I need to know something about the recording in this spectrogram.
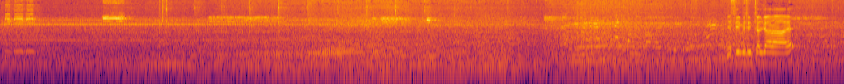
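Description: Vehicle horns honk now and then.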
